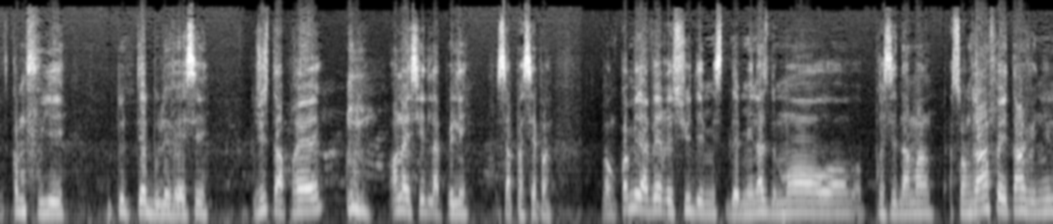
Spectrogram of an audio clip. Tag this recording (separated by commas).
Speech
